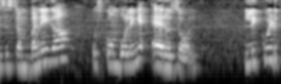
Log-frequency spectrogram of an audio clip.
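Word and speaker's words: aerosol: अब बात करेंगे एरिजॉल। एरिजॉल क्या होता है, एरोजॉल, sorry, it pronounced एरोजॉल।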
